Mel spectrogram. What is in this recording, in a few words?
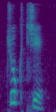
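"чукчи", Komi-Zyrian, female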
